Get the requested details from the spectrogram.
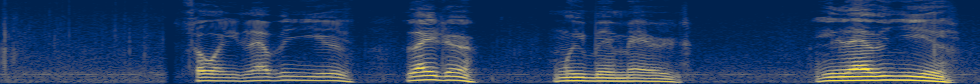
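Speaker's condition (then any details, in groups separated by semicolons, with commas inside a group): Multiple sclerosis; affects left side and voice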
